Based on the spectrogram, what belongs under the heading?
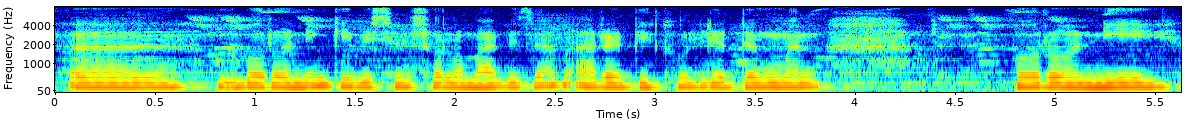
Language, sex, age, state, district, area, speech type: Bodo, female, 18-30, Assam, Udalguri, urban, spontaneous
